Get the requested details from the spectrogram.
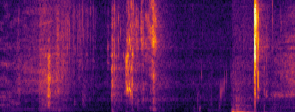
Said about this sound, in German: Ich nehme einen Schluck Wasser zuerst.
